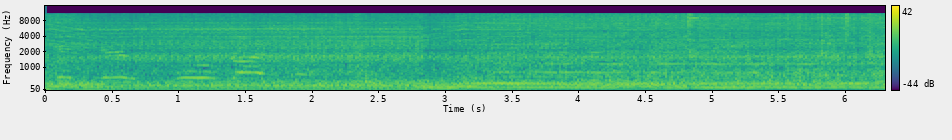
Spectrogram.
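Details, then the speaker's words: 2017 New Holland Boomer 24 compact tractor, 24 hp 1.3 L Mitsubishi 3-cylinder diesel, 329 hours, fully serviced with new filters: an even three-cylinder chug that steps up smoothly in speed, with no knocks, misses or abnormal noise. Normal running. "powered by a 24 horsepower 1.3 liter mitsubishi 3-cylinder diesel engine starch runs excellent no abnormal noise smoke blow by anything of that nature"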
